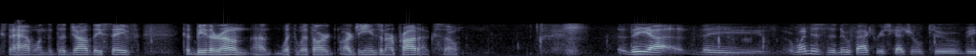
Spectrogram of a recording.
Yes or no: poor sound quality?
no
